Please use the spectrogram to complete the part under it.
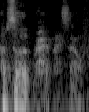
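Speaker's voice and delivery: put-on whisper. Retelling how a contestant spoke at the show's finale, whispering like Anissa. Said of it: "why was Anissa whispering?".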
